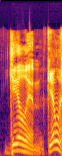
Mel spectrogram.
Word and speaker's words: Gillen: Pronounced like the breathy part, or no, I think he went breathe. He's trying to go breathy. The breathy part of the fish plus the opposite of out. Gillen.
